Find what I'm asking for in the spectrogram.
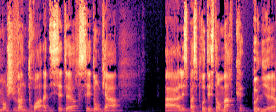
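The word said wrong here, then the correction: Boegner: je sais pas si je prononce bien. – Je crois que c'est Bogner. – Bogner.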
